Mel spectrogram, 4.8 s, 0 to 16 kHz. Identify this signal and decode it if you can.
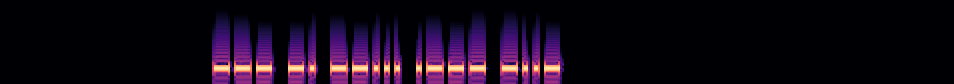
Morse code, heard as a keyed tone, about 46 wpm, 700 Hz. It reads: ON7JX
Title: DXCC-100 Call Signs - 5 Characters - Repeated 3x - 45wpm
